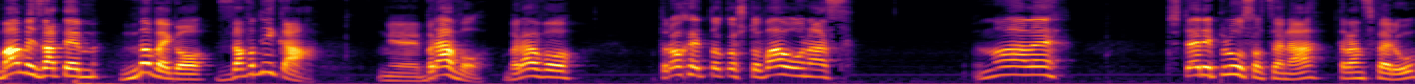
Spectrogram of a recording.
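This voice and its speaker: A man's high-pitched, raised and projected voice, bright and sharp in tone, with very wide pitch swings, a very slow pace and long, frequent pauses against a quiet background. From Poland. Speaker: gaming YouTuber. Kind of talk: gameplay commentary. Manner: animated. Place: home room.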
